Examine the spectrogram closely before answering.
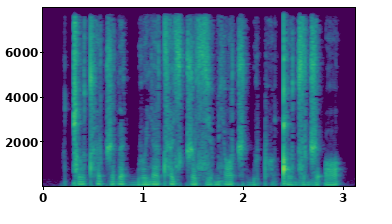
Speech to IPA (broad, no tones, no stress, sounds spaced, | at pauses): ǀ u tʰ ɘ t͡ʃ ɪ ɗ ɛ ɡ͡b u j ɛ tʰ ɛ sʲ t͡ʃ o sʲ ɔ b j ɔ t͡ʃ ɪ ɡ͡b u pʰ ɔ ǃ u d͡z ɘ d͡ʒ ɘ ʔ ɔ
